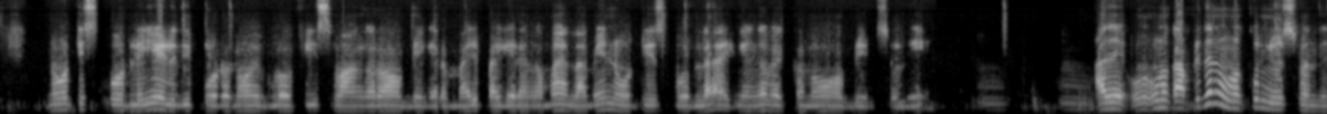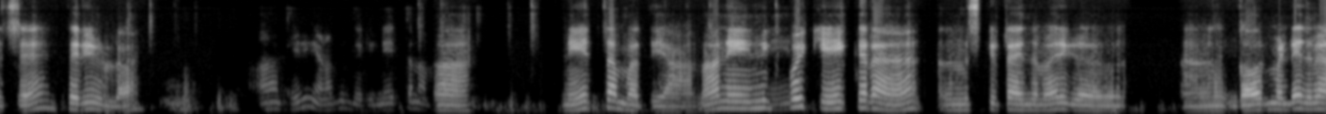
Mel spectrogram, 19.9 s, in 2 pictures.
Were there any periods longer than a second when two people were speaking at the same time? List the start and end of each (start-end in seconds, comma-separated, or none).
none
